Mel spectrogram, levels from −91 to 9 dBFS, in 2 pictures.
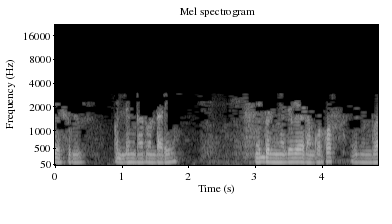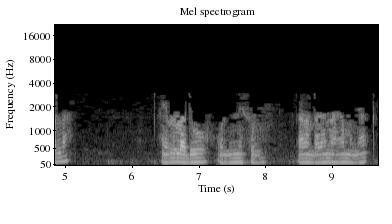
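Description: Throughout, heavy damage from likely MP3 compression: nothing above 3 kHz, with watery, swirling speech and smeared consonants, which fits a starved bitrate near 9 kbps.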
